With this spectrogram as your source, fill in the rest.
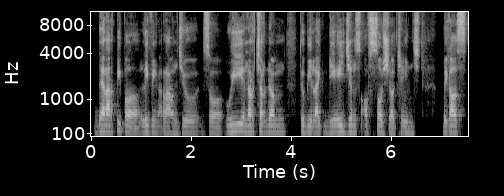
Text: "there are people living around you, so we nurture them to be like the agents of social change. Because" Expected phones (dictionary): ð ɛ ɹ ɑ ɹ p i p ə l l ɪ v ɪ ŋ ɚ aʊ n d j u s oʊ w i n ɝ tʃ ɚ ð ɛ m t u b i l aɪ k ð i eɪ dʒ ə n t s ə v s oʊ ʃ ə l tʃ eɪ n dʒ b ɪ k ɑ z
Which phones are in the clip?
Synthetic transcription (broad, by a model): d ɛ ɹ ɑ ɹ p i p ə l l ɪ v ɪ ŋ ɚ aʊ n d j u s oʊ w i n ɝ tʃ ɚ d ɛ m t u b i l aɪ k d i eɪ dʒ ə n t s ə f s oʊ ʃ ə l tʃ eɪ n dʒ b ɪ k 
